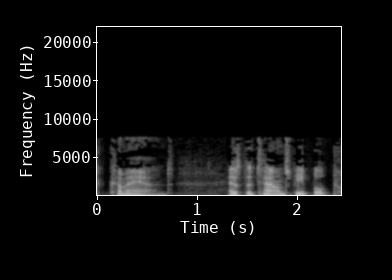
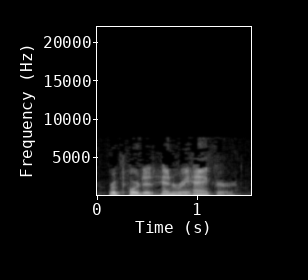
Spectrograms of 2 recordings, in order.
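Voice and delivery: usual speaking voice

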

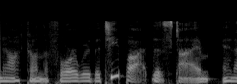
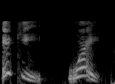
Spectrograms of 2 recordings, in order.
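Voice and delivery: put-on higher, slow toddler voice; high toddler exclamation; amused little girl; 10 semitones higher, 3 dB louder than usual. A narrator's reading. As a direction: play a delighted toddler, high and drawn out. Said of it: "she laughed".

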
